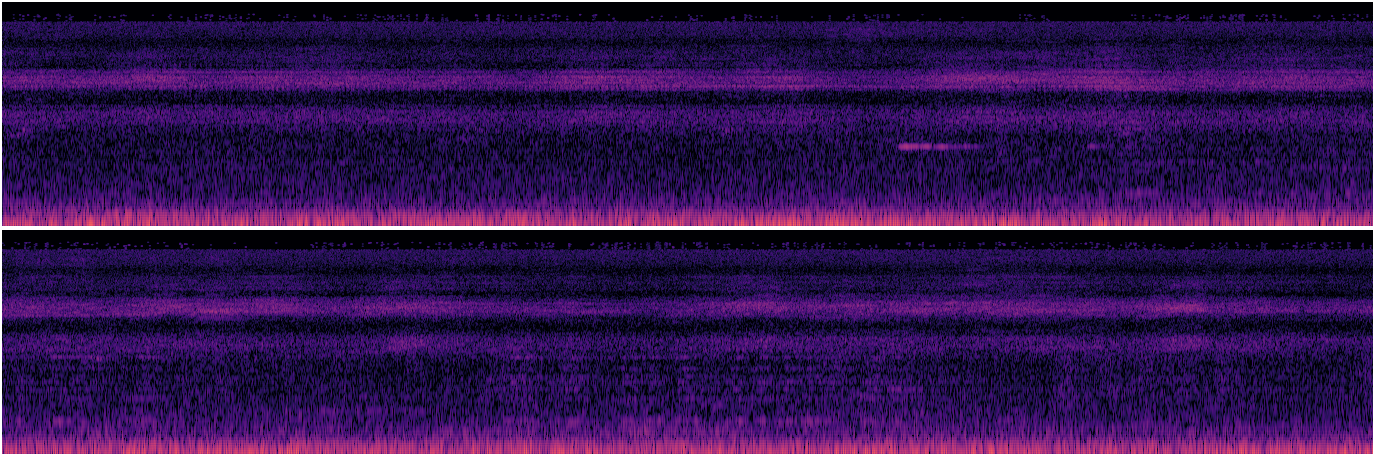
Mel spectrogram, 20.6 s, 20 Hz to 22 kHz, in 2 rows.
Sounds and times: crickets from the rocks nearby 0.0 - 20.5
wind 0.0 - 20.5

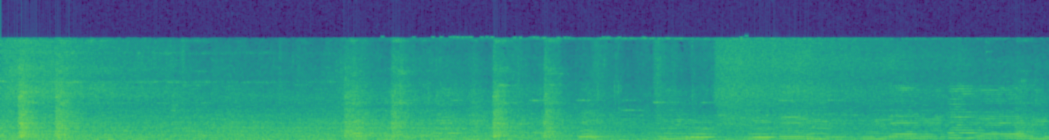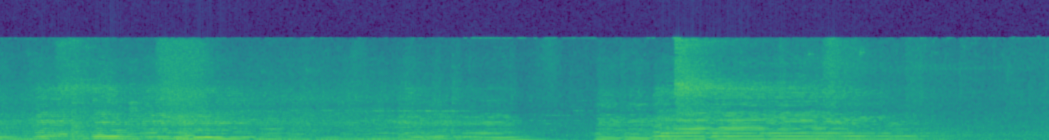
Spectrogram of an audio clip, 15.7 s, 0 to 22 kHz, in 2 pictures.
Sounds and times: Q train arriving 0.0 - 15.7
Subway musician 0.0 - 15.7

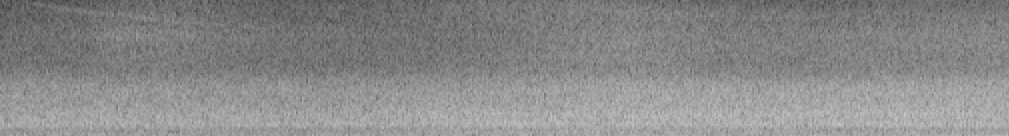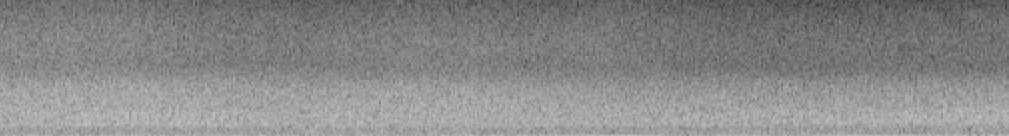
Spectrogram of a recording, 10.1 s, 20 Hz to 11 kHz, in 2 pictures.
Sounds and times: fahrzeugresonanzen in autotunnel 0.0 - 10.0

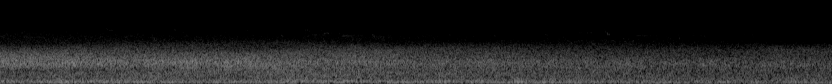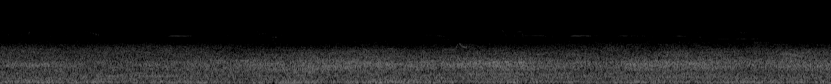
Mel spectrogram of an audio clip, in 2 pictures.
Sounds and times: traffic noise 0.0 - 16.6
wind 0.0 - 16.6

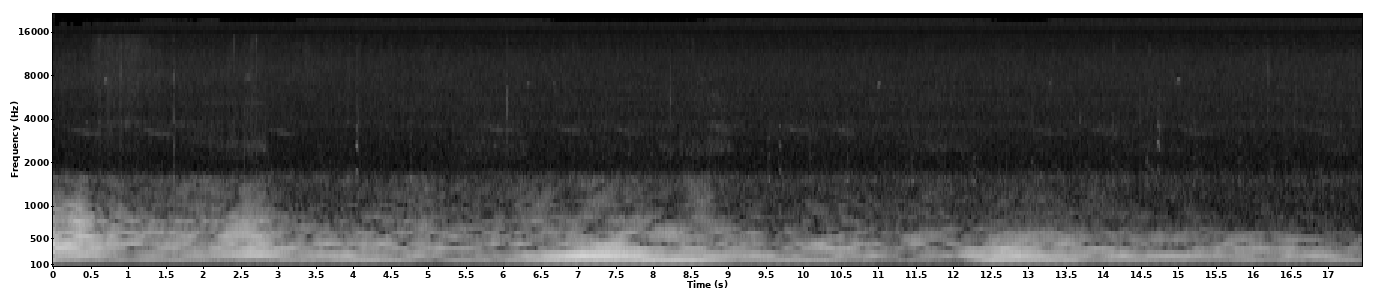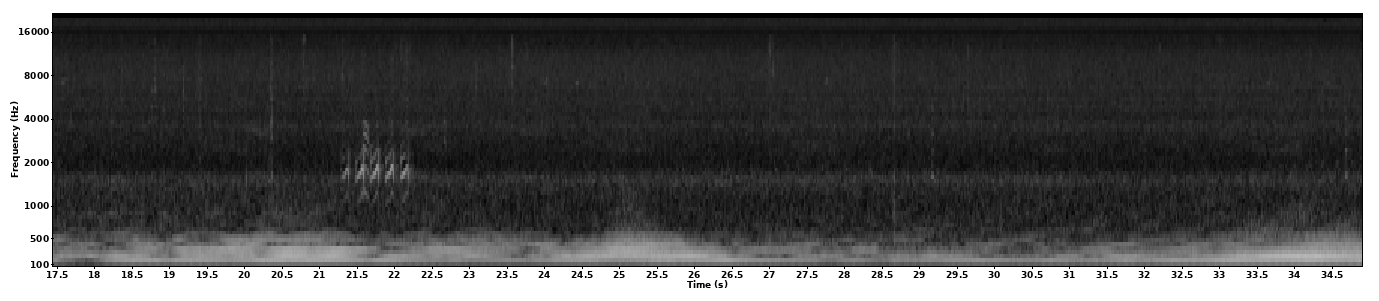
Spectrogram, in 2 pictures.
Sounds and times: Birds 0.0 - 34.9
Plane 0.0 - 34.9

